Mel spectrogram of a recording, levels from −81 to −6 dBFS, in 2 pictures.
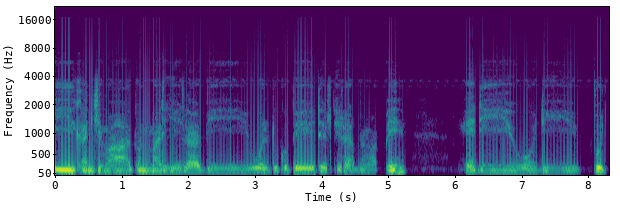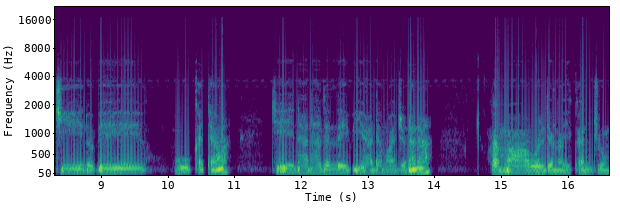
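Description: Throughout, interleaved audio read as planar plays each 21.33 ms block's halves together at half speed. The speech drops an octave and sounds doubled and choppy, with blocks at 46.9 Hz, yet its pace stays normal.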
